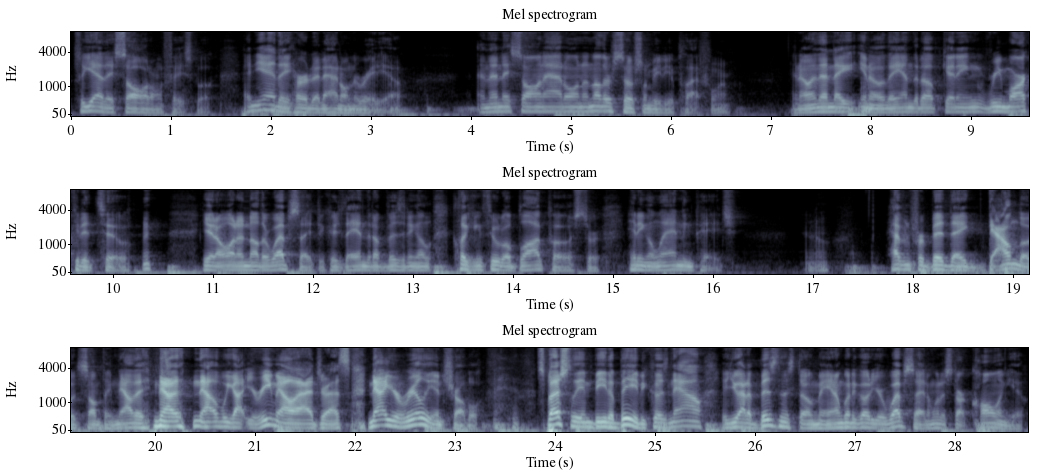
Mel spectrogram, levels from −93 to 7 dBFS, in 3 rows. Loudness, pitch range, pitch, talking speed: -25 LUFS, 90-115 Hz, 100 Hz, 225 wpm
